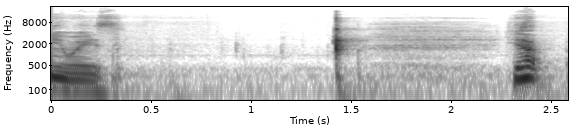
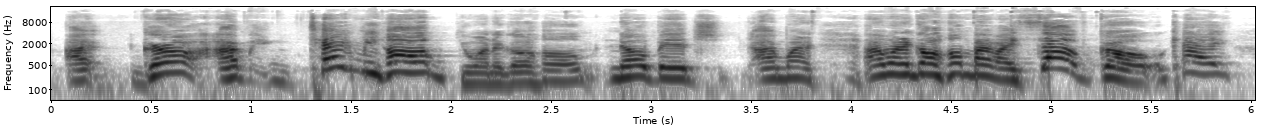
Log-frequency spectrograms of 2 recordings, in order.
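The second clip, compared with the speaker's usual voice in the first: high, loud exasperated outburst; loud demand; 9 semitones higher, 12 dB louder than usual. Retold or imitated. Telling the date to take her home, loud. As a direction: insist on going home, fed up.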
